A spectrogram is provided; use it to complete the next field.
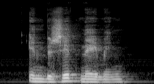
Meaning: taking possession of
- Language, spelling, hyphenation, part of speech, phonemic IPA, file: Dutch, inbezitneming, in‧be‧zit‧ne‧ming, noun, /ˌɪmbəˈzɪtnemɪŋ/, Nl-inbezitneming.ogg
